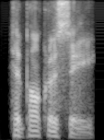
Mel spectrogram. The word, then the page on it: hypocrisy: British English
